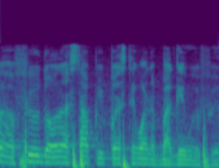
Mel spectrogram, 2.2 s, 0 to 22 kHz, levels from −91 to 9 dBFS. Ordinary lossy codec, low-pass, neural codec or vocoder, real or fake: none; 7.2 kHz; none; real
